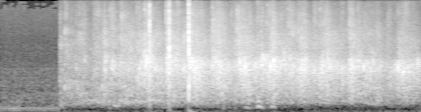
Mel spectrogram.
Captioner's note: applause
